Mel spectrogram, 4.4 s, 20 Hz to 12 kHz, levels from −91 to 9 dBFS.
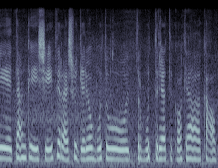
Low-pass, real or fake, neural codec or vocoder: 9.9 kHz; real; none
